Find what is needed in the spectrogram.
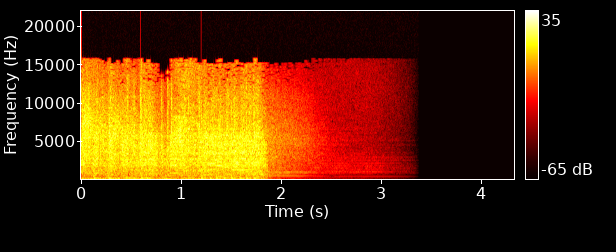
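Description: Metal band recording with drum kit and guitars playing at full tilt, then the song ends abruptly nearly two seconds in. A single ringing note is left to die away over about a second and a half.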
